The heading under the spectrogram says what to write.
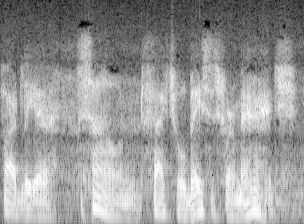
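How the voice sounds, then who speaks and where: Radio mystery captain: low, formal, suspicious interrogator with swinging intonation, on a dull, hissy old recording. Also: male voice, lively intonation, moderate pace, bright, forceful tone, breathy edge, full character voice. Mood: coolly probing. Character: stern, probing male military captain, coolly suspicious. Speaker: radio drama actor. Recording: muffled, noisy old radio drama recording.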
